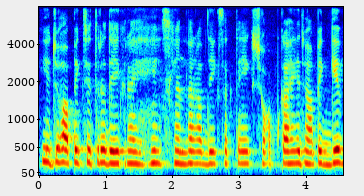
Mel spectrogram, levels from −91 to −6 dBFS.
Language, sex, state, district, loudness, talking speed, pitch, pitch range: Hindi, female, Bihar, Patna, -18 LUFS, 275 wpm, 215 Hz, 210-225 Hz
